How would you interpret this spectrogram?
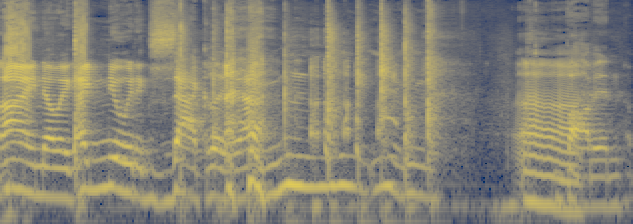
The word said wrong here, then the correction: Boban: Boban. Got it.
